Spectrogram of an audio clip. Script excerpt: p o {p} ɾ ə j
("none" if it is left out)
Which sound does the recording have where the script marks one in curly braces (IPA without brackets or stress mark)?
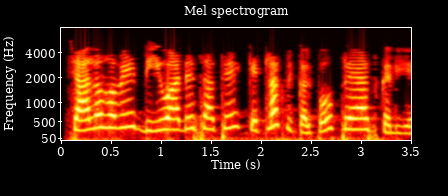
p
